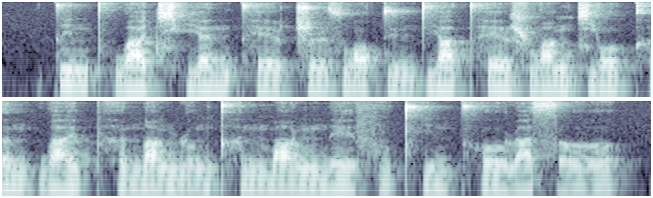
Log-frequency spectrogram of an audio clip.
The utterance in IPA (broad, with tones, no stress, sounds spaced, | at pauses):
t̪ i˥ n pʰ w ä˧˥ t͡ɕʰ j ɛ˧˥ n t̪ʰ e˨˩ ɪ̯ ʈ͡ʂ ɻ̩˧˥ s w ɔ˥˩ t̪ y˨˩ n t̪ j ä˥˩ t̪ʰ e˥ ɪ̯ ʂ w ɑ˥ ŋ t͡ɕ j o˥˧ ʊ̯ kʰ ə˥˩ n p w a˧˥ ɪ̯ pʰ ə˧˥ n ɑ˧˥ ŋ ɻ ʊ˧˥ ŋ t̪ʰ ə˧ n m ɑ˥ ŋ n̪ e˧˥ ɪ̯ f u˨˩ t̪ʰ i˧˥ n t̪ʰ o˥˩ ʊ̯ ɻ ä˧˥ s ɤ˨˩˦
